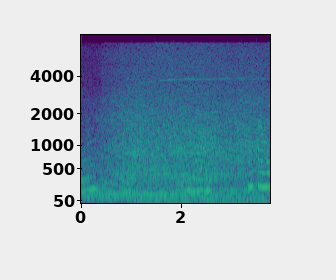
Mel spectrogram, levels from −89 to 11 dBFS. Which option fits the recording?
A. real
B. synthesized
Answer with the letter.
A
